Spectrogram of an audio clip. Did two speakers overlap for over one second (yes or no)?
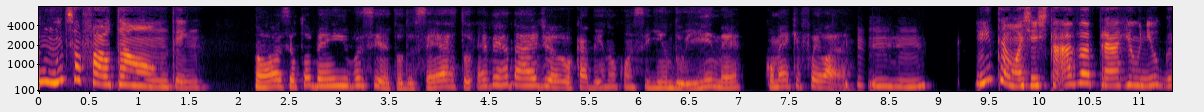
no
